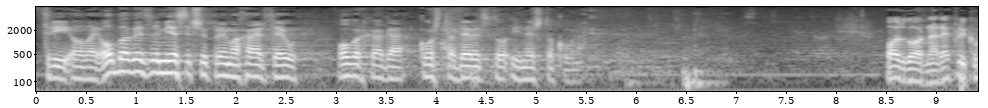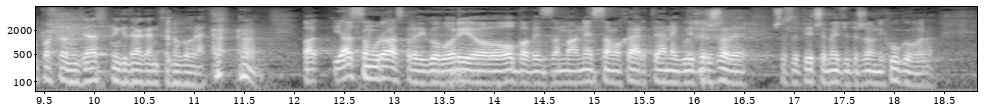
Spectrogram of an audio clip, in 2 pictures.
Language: Croatian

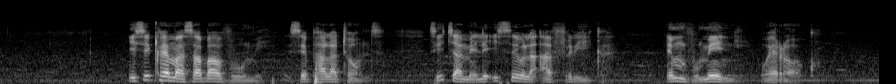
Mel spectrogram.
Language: South Ndebele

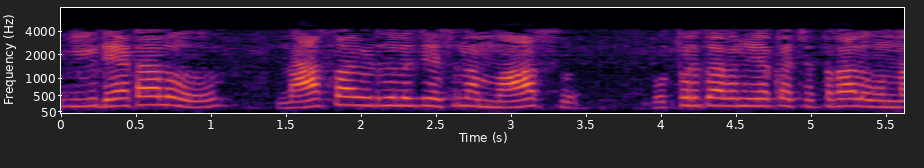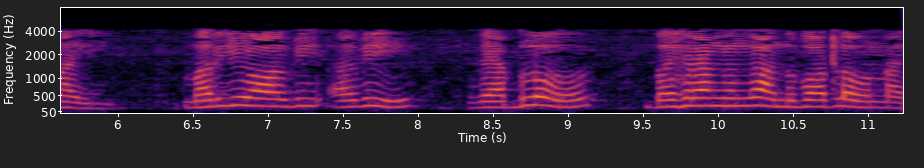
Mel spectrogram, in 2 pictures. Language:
Telugu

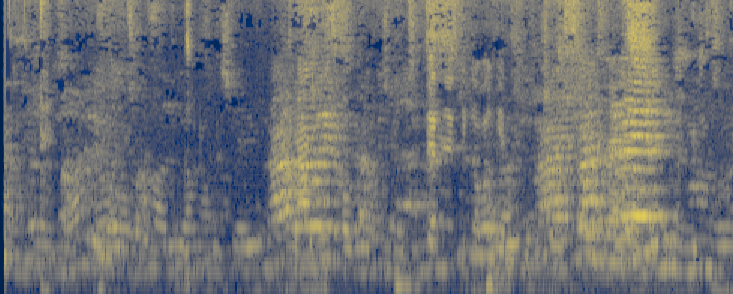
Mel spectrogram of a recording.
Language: Georgian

